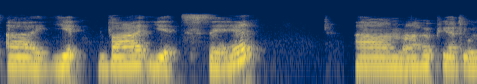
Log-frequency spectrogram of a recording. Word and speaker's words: VaYeitzeh: So, VaYeitzeh. So you can see the emphasis or the stress will be on the last syllable of the word.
